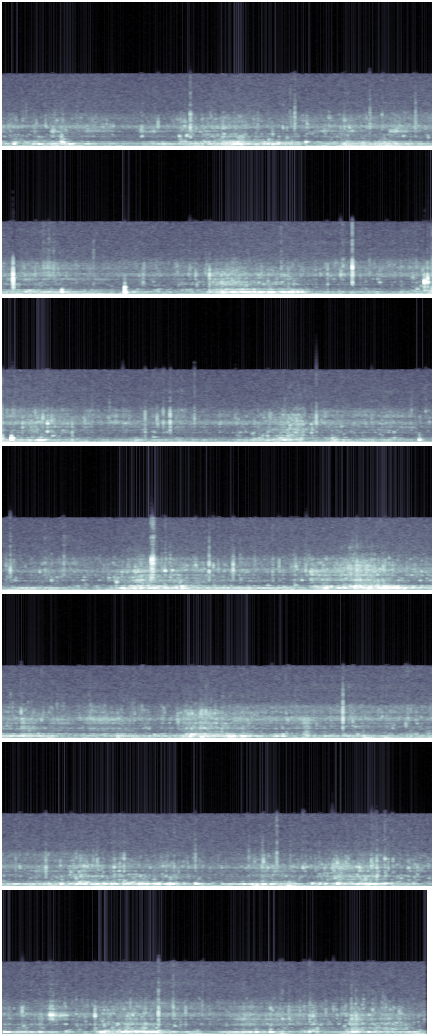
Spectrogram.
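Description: Underwater water noise: muffled, uneven sloshing and gurgling surges with a steady low hum, broken by a few sharp clicks.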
